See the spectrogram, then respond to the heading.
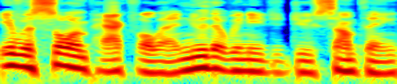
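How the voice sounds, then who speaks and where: A man with an Upper Midwest accent speaks at a fairly quick pace in a medium pitch with ordinary pitch variation, on a very clean recording with a silent background and a dry, close sound with no echo. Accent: Upper Midwest American. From South Dakota. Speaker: nonprofit founder and author. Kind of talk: radio interview.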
